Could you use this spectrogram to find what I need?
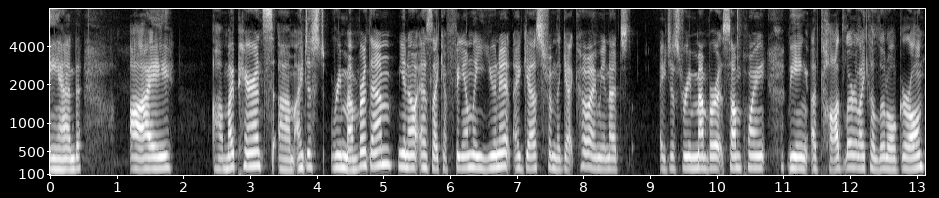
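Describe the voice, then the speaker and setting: A woman speaks at medium pitch with a Midwestern US accent, her intonation monotone and flat. The sound is dry and close, with no echo. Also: moderate pace, very clean recording, silent background. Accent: US Midwest. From Iowa, Harlan area. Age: 50s. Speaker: bakery owner and medium. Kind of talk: personal testimony.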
